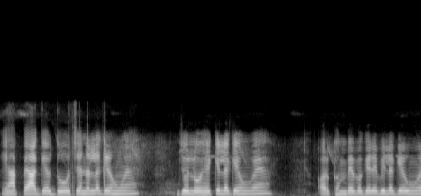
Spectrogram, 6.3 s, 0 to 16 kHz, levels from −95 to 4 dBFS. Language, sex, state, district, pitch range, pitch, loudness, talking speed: Hindi, female, Uttar Pradesh, Lalitpur, 230-245 Hz, 235 Hz, -20 LUFS, 200 wpm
